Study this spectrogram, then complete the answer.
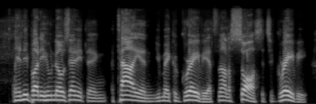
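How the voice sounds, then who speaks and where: A man with a New York accent, fairly high pitch and lively intonation, in a dry, close sound with no echo and a quiet background. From Queens, New York. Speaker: musician. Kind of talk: casual chat. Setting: video call. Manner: animated.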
